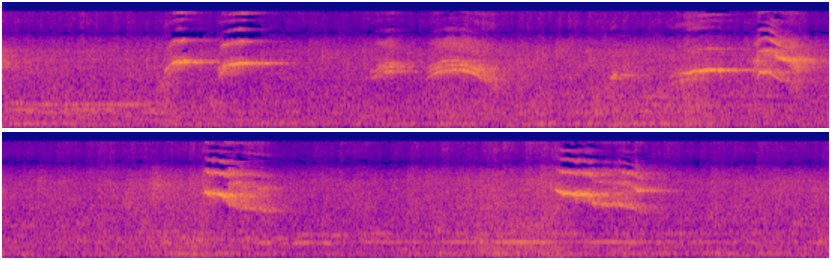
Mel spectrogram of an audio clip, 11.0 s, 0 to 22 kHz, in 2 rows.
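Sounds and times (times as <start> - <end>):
parrot whistled calls: 1.0 - 3.4, 4.0 - 5.5, 6.8 - 7.4, 9.0 - 10.0.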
